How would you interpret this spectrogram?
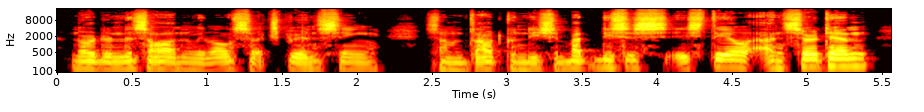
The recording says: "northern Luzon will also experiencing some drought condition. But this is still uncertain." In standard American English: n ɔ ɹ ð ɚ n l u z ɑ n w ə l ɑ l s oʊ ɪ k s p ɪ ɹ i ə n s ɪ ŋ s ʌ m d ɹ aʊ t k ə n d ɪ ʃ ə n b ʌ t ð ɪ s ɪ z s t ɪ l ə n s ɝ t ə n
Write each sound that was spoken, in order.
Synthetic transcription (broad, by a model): n ɔ ɹ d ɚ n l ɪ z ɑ n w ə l ɑ l s oʊ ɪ k s p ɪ ɹ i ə n s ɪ ŋ s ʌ m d aʊ t k ə n d ɪ ʃ ə n b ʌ t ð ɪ s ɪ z s t ɪ l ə n s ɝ t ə n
